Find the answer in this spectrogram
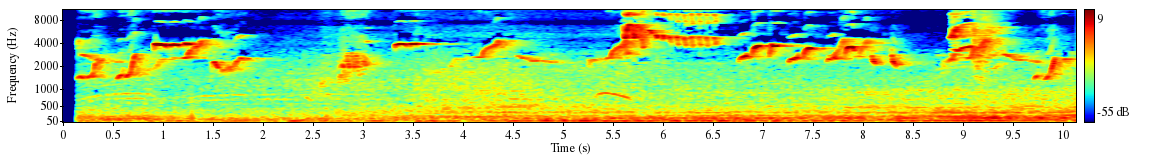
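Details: Oriental magpie-robin singing intensely: scattered bright whistled notes, short rising slurs and harsh buzzy bursts high in pitch, loudest near the first second, over a steady low hum.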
